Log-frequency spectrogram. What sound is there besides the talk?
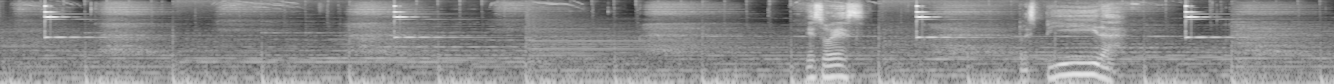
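small bell ringing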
